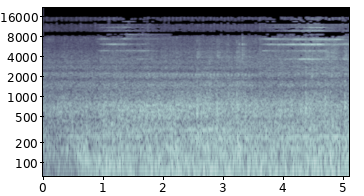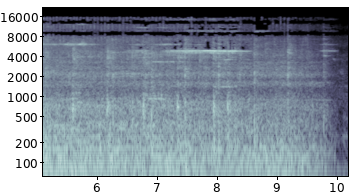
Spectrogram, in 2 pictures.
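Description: An English Electric Class 37 diesel locomotive running past with a train of freight wagons: a loud engine rumble, then the wagons' wheels clicking over the rail joints with thin, high wheel squeals. The sound cuts off suddenly just before the end.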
